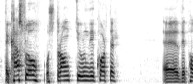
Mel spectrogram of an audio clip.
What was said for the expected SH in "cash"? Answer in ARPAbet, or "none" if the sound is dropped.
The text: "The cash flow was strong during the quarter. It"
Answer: S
